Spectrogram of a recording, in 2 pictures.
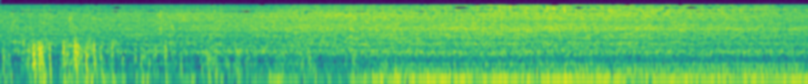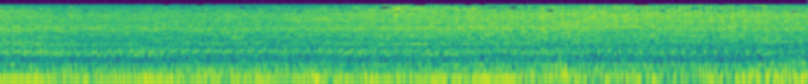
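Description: Vintage farm tractor engine running slowly under light load in a slow race, a steady low drone that grows louder about three seconds in.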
